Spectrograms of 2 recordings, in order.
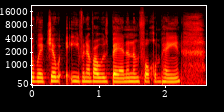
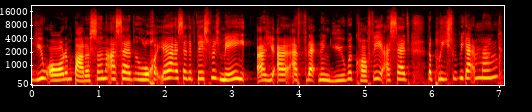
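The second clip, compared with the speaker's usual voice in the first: higher, indignant retold scolding; retold telling-off; 6 semitones higher than usual. To the old woman threatening her, a higher indignant scolding.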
